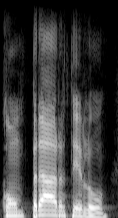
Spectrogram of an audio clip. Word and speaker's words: comprártelo: Comprar, a sílaba tônica do verbo é pra. Quando eu junto os pronomes, consequentemente, eu estou juntando mais duas sílabas. Então, aquela sílaba tônica pra, que é a última, ela passa a ser a antepenúltima. Então, ela passa a ser uma palavra proparoxítona, comprártelo.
